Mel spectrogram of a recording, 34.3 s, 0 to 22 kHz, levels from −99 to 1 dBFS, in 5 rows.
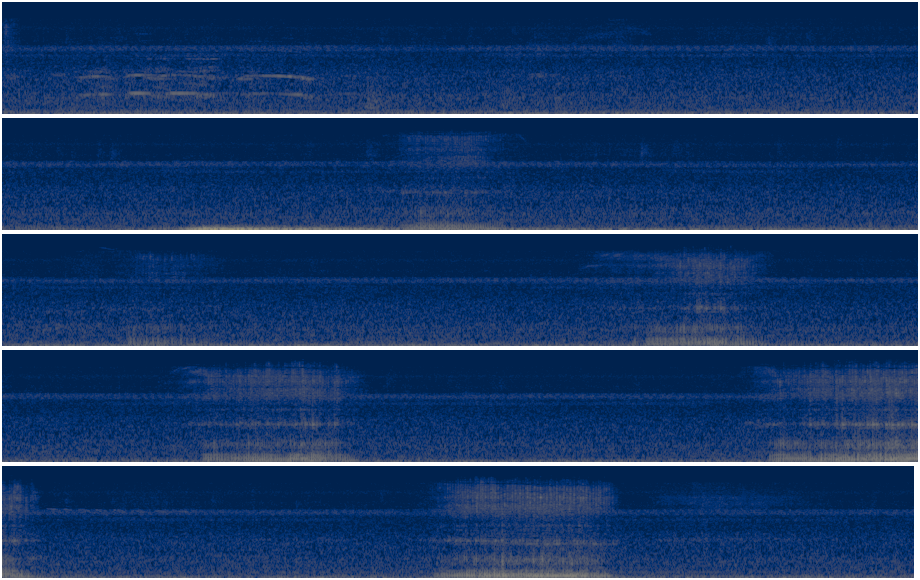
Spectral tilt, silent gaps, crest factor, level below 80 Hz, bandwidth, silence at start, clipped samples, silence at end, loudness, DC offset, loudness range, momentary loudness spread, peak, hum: -4 dB/octave; none; 24 dB; -60 dBFS; 15.5 kHz; 0 s; under 0.1%; 0 s; -61 LUFS; under 0.1%; 13 LU; 17 LU; -34 dBFS; none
